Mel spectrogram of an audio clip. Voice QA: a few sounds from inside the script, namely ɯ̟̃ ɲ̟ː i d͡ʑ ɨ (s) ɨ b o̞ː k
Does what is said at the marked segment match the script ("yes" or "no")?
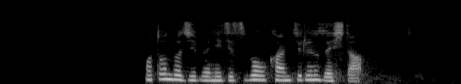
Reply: no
